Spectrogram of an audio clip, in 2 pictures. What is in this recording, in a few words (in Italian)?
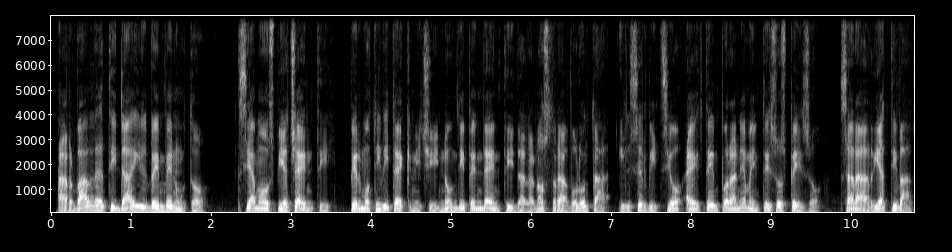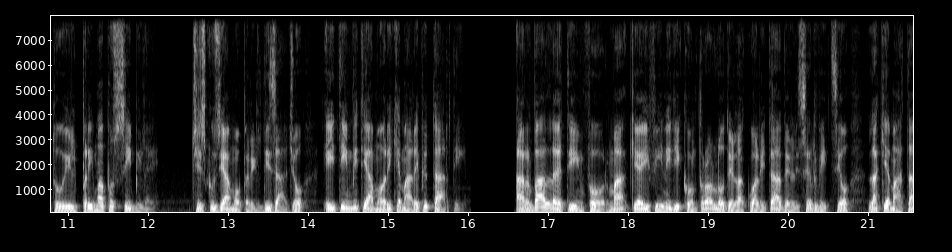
segreteria telefonica IVR; Voice Mail; Arval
